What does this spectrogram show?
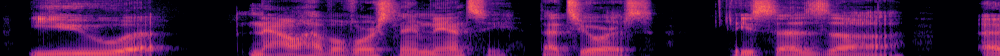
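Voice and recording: The reading is aloud, in a natural voice with fairly even intonation. It's quiet in the background.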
